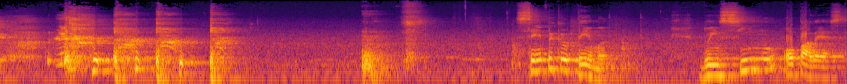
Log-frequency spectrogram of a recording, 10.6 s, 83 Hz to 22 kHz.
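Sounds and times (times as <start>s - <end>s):
speaker coughing harshly during a talk: 0.0s - 3.1s, 4.5s - 5.4s
speech: 1.2s - 2.4s, 6.6s - 7.8s, 8.8s - 10.5s.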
